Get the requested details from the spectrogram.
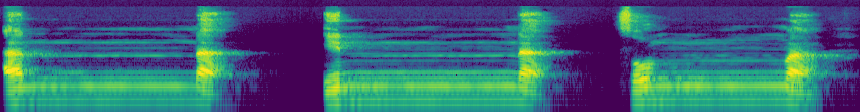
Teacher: Jadi nun dan mim yang bertasydid ini adalah gunnah yang paling sempurna. Maka dia ditahan yang lama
